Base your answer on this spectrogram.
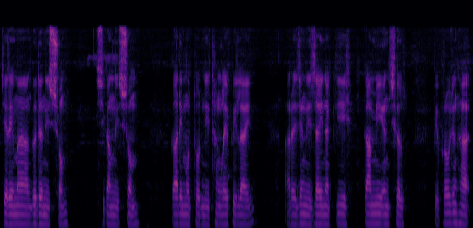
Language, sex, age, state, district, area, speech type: Bodo, male, 30-45, Assam, Kokrajhar, rural, spontaneous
